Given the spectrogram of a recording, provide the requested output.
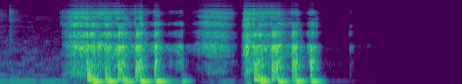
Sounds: Laughter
